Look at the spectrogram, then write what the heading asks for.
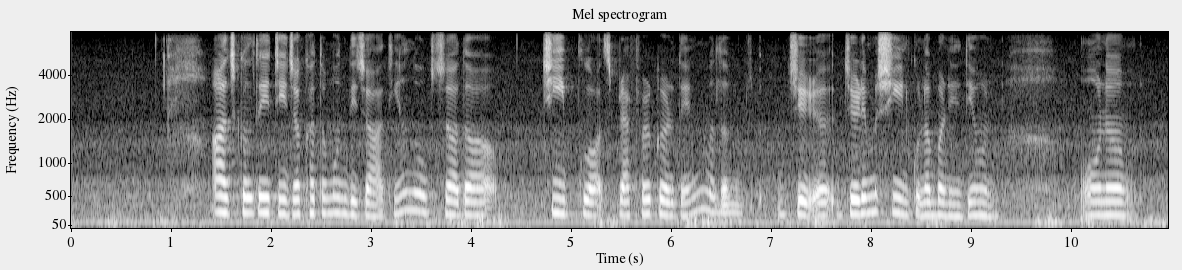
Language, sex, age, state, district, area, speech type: Dogri, female, 30-45, Jammu and Kashmir, Reasi, urban, spontaneous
